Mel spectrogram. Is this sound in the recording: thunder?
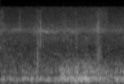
yes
